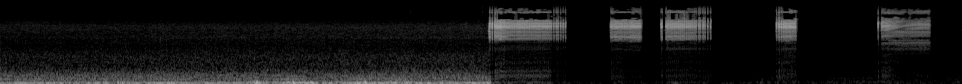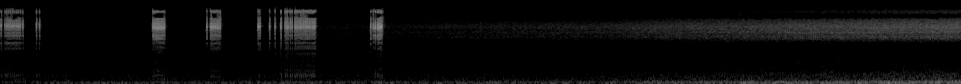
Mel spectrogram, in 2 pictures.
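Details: Black cicada (Cryptotympana atrata), examined to tell male from female: after a faint hiss, loud, harsh high-pitched buzzy bursts come in irregular stuttering bouts for about eight seconds, then a quiet hiss slowly swells.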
